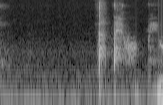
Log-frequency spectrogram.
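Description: A woman in a hypnotic trance whispering softly, with a couple of clicks from her mouth just past a second in as she begins to answer, and a short low thump at the very end.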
